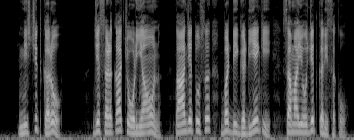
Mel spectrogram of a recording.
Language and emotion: Dogri, neutral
